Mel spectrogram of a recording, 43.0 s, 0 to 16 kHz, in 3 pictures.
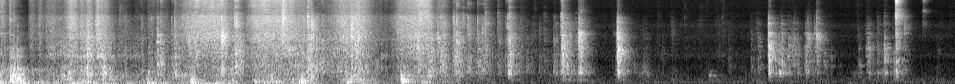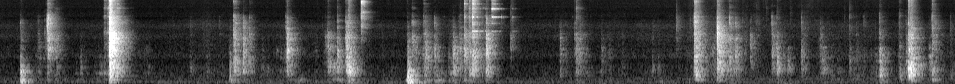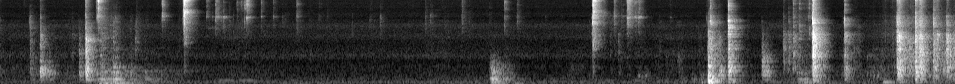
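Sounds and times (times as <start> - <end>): parts and packaging handled: 0.0 - 8.6.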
